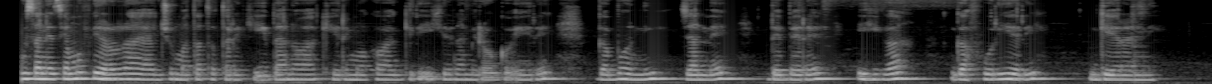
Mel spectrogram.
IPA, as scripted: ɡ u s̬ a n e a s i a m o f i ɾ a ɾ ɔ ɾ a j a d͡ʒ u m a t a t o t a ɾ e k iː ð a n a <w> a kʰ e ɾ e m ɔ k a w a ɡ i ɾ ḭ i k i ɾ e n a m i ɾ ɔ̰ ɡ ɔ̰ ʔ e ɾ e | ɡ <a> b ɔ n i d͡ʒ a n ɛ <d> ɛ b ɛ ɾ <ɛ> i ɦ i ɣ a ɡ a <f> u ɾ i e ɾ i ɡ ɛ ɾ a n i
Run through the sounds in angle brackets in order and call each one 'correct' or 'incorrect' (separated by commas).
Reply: correct, correct, correct, correct, correct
